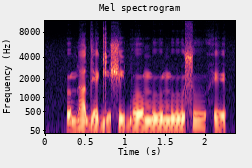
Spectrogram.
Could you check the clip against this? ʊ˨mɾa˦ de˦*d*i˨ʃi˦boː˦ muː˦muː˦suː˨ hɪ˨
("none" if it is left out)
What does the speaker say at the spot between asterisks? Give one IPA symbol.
ɡ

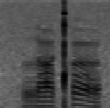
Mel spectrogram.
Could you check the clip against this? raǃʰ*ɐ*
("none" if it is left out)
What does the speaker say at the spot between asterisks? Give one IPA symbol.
ɐ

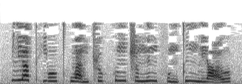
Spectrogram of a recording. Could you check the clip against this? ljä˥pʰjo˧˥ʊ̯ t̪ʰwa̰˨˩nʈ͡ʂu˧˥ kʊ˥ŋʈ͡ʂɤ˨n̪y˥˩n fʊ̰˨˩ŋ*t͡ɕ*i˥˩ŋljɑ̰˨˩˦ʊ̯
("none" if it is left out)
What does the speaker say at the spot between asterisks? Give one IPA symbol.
t̪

